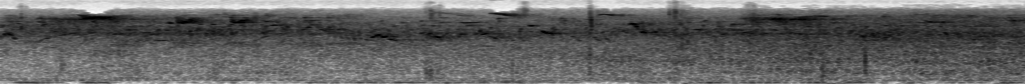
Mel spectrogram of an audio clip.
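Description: Scattered bird chirps over a steady outdoor background hiss.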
